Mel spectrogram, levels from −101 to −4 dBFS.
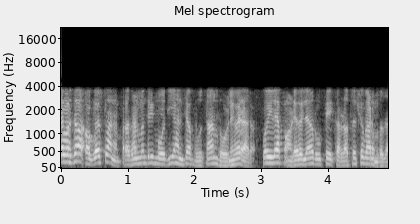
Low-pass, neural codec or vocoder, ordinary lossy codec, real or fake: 3.6 kHz; codec, 16 kHz in and 24 kHz out, 1.1 kbps, FireRedTTS-2 codec; Opus, 32 kbps; fake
